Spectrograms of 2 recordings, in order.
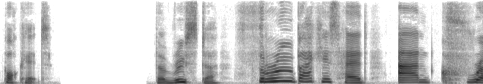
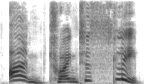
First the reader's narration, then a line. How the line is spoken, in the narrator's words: roared the king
